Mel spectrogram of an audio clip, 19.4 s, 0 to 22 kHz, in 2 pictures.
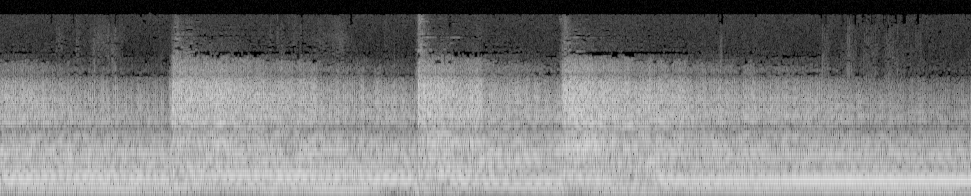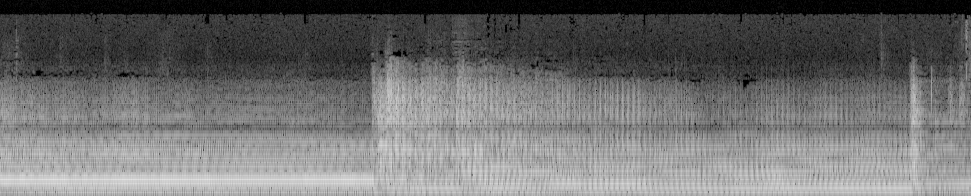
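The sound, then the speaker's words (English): Overdriven electric guitar, played through a tuner, EVH-50 overdrive, Siren Anvil compressor, MXR Blue Box, Ibanez Chorus and MXR Carbon Copy pedals, rings out in loud, sustained chords, struck about five times with long, smooth decays and a shimmering effected tail, with no voices. “Let's see, I've got a tuner going into an EVH-50 overdrive, going into the Siren Anvil compressor.”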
